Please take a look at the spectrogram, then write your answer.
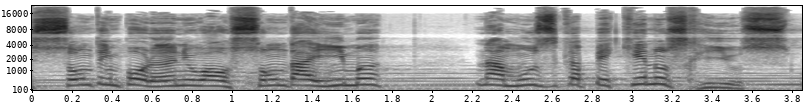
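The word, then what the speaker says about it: Yma: E para encerrar esta seleção do som temporâneo, só com novas caras da música brasileira, ouviremos Ima. Ima, que se escreve Y-M-A, é o nome artístico da Yasmin Mamédio, que em 2019 estreou com o álbum Par de Olhos.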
